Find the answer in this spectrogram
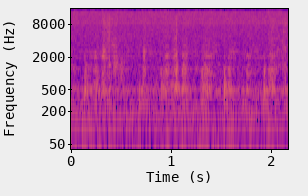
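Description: Pen writing on paper, a faint scratching with small ticks as the strokes are made.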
